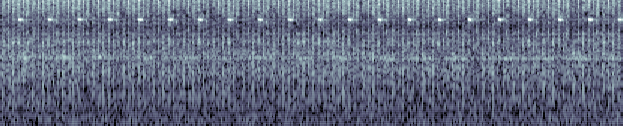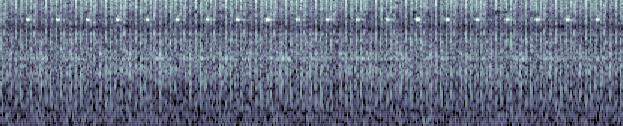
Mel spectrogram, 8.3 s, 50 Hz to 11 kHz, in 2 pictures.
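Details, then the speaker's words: Volvo FH13 diesel at idle, two days after rocker arm replacement: high, thin chirps repeat about two and a half times a second from under the valve cover, toward the front; a rocker arm squeak. "два дня назад была у нас на замене рокеров приехала со скрипом из под клапанной крышки как скрипит сейчас я это все вам покажу"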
